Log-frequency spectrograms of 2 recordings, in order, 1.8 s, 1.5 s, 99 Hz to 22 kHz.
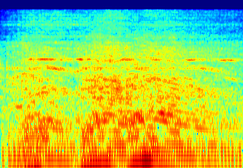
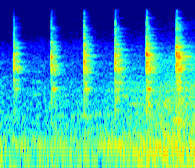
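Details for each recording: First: Hero Splendor Plus BS6 motorcycle after full engine rebuild with original parts, started on self-starter: engine picks up cleanly and settles into a smooth even note with no knocking or rattle; sounds like new. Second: Hero Splendor Plus BS6 engine opened up, crank assembly shaken by hand: seven sharp metallic clacks about four a second; worn connecting rod big-end bearing with excess play, con rod and both side bearings to be replaced.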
